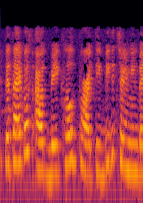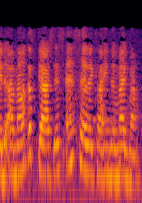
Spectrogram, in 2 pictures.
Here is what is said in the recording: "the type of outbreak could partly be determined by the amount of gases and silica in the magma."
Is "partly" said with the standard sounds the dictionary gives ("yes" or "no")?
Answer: no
